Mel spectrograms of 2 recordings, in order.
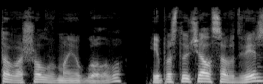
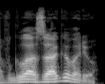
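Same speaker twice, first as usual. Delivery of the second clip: louder, higher, insisting; insistent raised voice; 4 semitones higher, 6 dB louder than usual. Acted. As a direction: snap at yourself to look up.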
